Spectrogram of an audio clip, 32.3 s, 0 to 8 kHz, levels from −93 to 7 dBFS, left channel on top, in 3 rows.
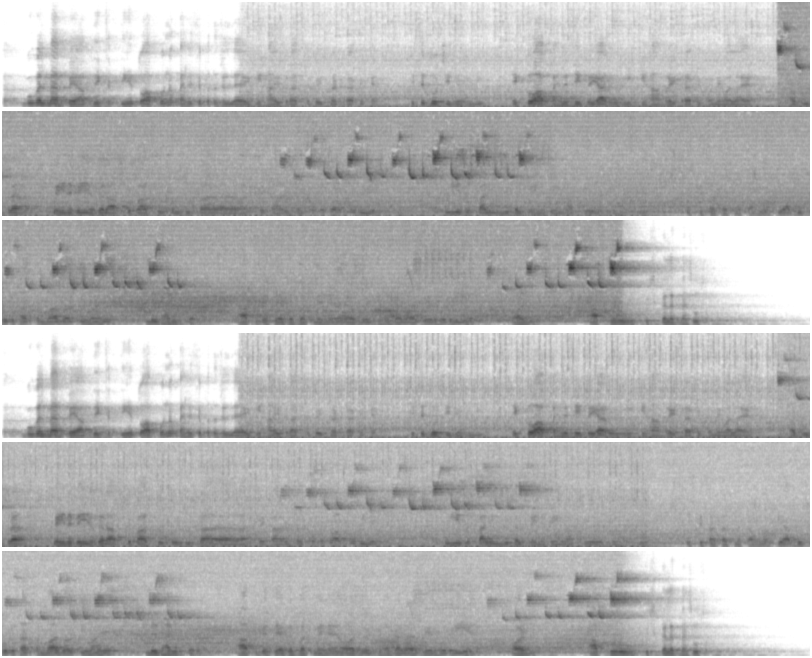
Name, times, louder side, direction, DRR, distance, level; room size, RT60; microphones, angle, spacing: voice 1, 0.3-5.0 5.6-6.4 6.8-10.0 10.5-11.1 11.5-15.8 16.0-16.2 16.7-19.4 19.9-23.0 23.5-24.2 24.7-27.9 28.3-28.7 29.4-30.9, right 2 dB, 15° right, 5 dB, 0.4 m, -31 dB
sound 1, 3.1-19.4, right 4 dB, 75° right, 0.5 m, -39 dB
sound 2, 10.3-29.8, left 7 dB, 40° left, 0.5 m, -30 dB
14.5 x 5.0 x 8.7 m, 2.5 s
head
